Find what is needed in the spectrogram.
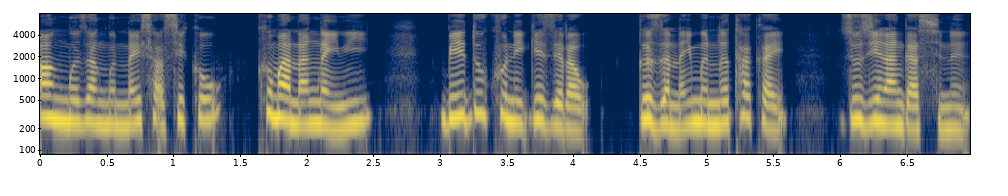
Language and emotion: Bodo, sad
